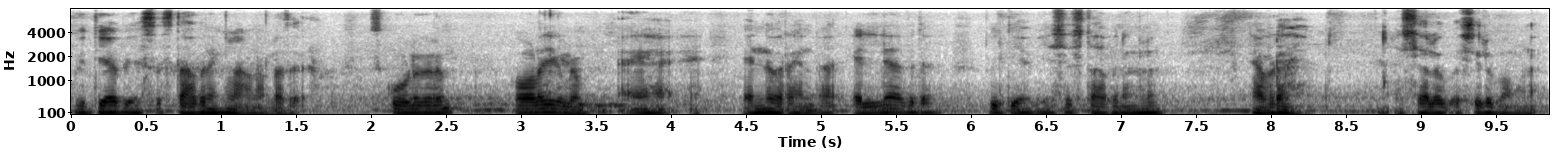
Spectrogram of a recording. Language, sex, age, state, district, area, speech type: Malayalam, male, 18-30, Kerala, Idukki, rural, spontaneous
